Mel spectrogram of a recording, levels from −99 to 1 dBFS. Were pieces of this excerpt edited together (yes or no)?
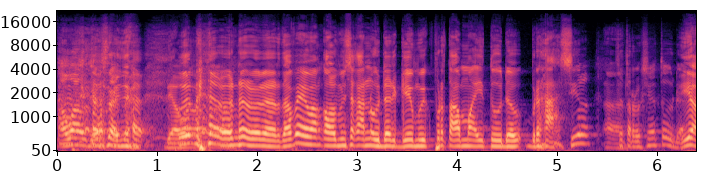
no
